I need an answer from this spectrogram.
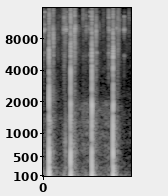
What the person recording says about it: If you hear it shaking real easily, then, you know, don't worry about it.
